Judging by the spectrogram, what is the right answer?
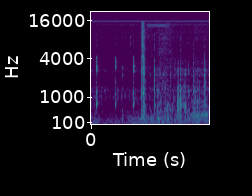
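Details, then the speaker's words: Modern car turn-signal tick, which plays through the small front speakers rather than a relay: three crisp, even ticks about 0.37 s apart after reconnecting the cut front-speaker wires behind the radio. The indicator sound now works normally. "I have reconnected them and I can confirm that the sound from the indicator is working"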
